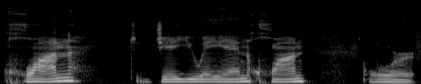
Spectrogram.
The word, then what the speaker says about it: Juan: in Spanish the J the letter J always makes a an English H sound okay it's always a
